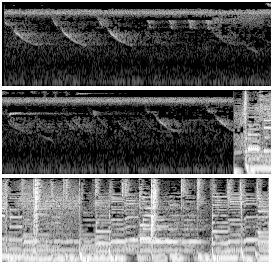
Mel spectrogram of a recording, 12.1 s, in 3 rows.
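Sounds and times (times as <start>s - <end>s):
birds chirping: 0.0s - 8.0s.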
